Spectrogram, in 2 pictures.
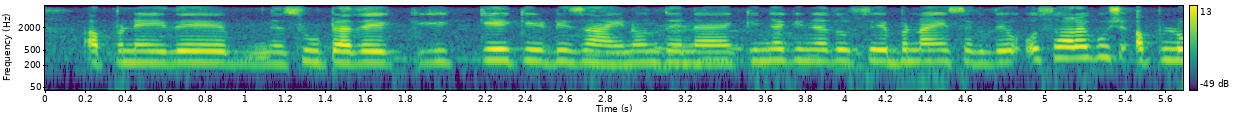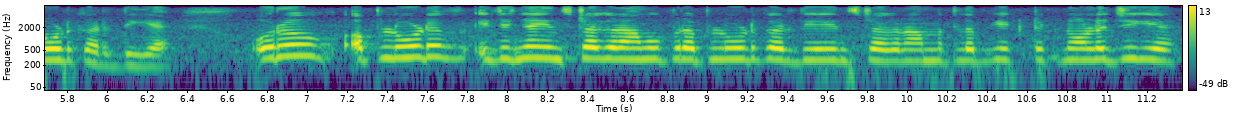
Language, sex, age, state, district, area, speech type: Dogri, female, 18-30, Jammu and Kashmir, Samba, rural, spontaneous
